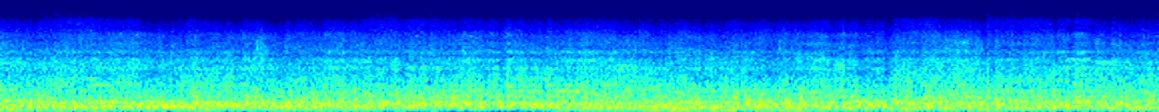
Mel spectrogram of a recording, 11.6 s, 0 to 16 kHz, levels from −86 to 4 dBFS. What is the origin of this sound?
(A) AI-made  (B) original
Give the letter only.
A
